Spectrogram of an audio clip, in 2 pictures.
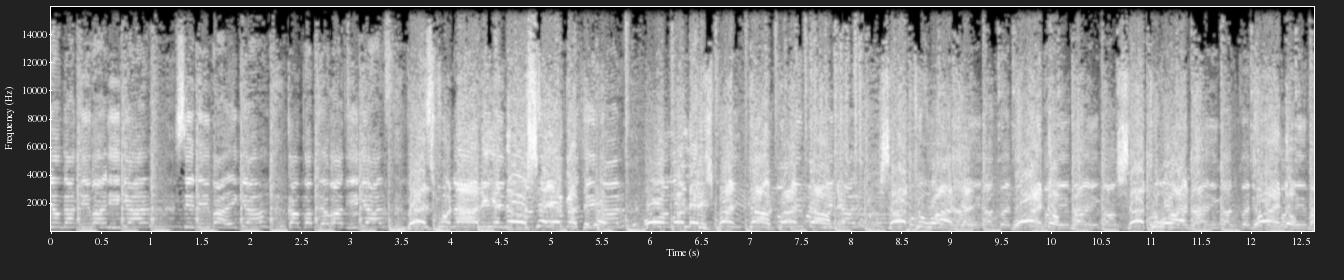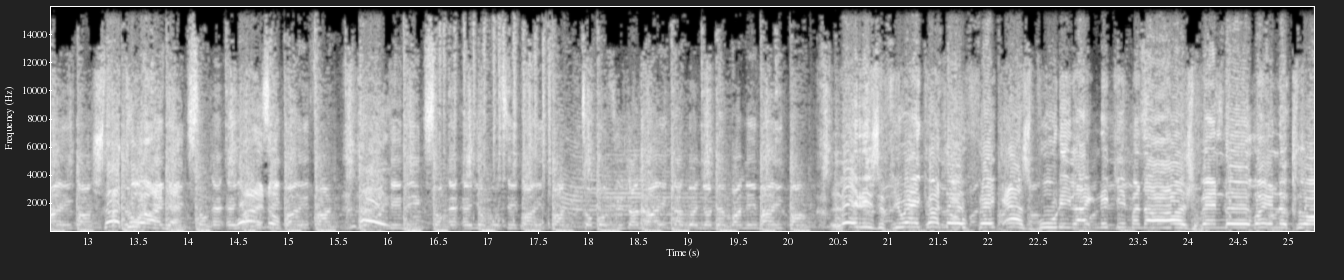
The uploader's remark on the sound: LIVE AT VENU IN BOSTON.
